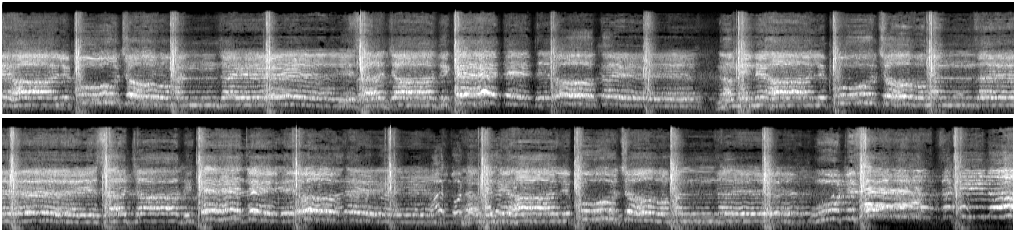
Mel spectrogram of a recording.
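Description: A group of men chanting an Urdu noha (Muharram lament) in unison, with a steady, regular beat of open palms striking chests (matam) a little more than once a second.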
